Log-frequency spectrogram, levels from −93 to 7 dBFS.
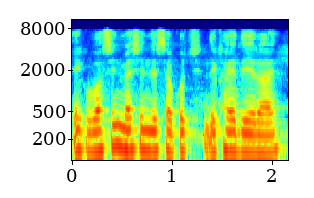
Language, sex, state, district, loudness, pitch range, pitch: Hindi, male, West Bengal, Alipurduar, -15 LUFS, 125-135 Hz, 130 Hz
